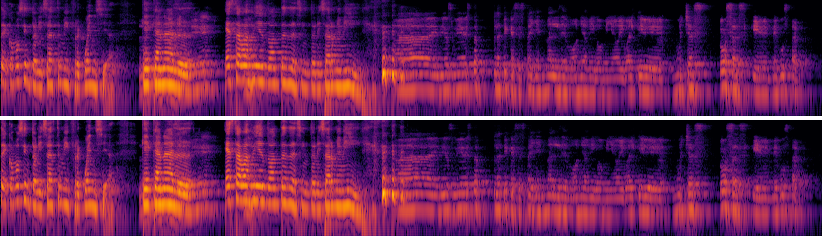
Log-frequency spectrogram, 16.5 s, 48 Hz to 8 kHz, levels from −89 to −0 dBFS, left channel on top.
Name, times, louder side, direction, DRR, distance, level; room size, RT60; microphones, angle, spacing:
voice 1, 0.0-2.3 2.8-3.9 4.5-8.1, right 2 dB, 35° right, 10 dB, 0.8 m, -26 dB
voice 2, 2.8-4.3 4.8-5.2 7.9-9.6 9.9-14.1 14.4-15.9, left 1 dB, 90° left, 0 dB, 3.1 m, -41 dB
21.0 x 9.7 x 3.9 m, 0.97 s
head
